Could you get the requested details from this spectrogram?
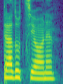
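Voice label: "tradutzione", female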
